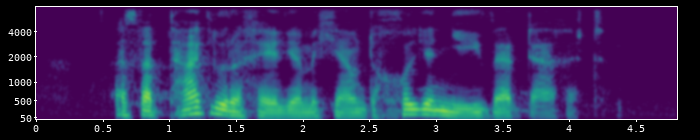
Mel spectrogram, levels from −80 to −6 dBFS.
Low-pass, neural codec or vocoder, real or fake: 7.2 kHz; none; real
